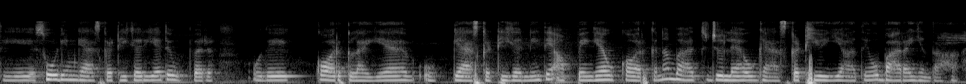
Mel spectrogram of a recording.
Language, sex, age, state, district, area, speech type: Dogri, female, 18-30, Jammu and Kashmir, Jammu, urban, spontaneous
